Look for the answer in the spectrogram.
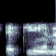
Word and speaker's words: Etienne: He changed the pronunciation of his name. I'm not mispronouncing it. Not Travis Etienne anymore. It's Travis Etienne.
